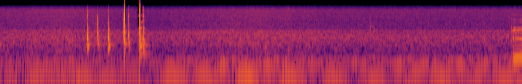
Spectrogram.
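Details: A steady low mechanical hum fills a small indoor room, broken by a quick run of sharp clicks or taps near the start and a brief knock at the end.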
